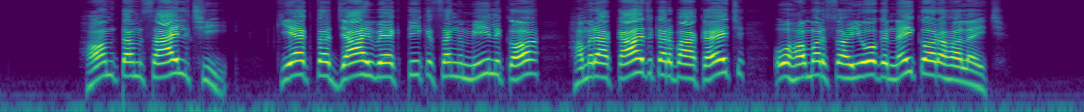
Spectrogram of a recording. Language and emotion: Maithili, angry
